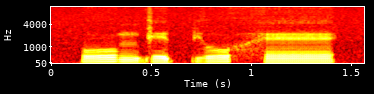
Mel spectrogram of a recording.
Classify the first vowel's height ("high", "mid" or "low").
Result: mid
